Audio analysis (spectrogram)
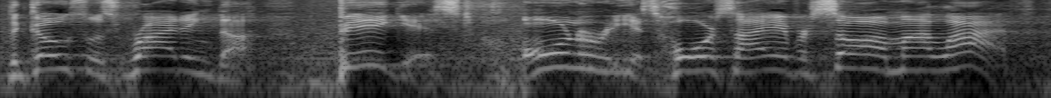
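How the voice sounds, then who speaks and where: Man playing a very high-voiced, shaken frontier miner. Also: unhurried, sharp tone, full character voice. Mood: earnest, excited. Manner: rustic, exclamatory cowboy talk. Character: shaken, earnest frontier miner named Bill Bledsoe. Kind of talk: live radio play acting. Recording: noisy live stage recording.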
